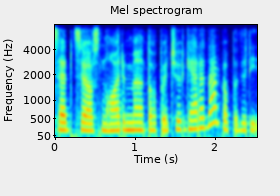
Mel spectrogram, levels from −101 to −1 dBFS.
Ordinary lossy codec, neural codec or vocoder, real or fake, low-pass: Opus, 16 kbps; codec, 16 kHz, 0.8 kbps, ZipCodec; fake; 7.2 kHz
